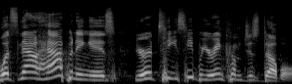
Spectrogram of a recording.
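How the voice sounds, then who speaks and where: Speaking at a very fast pace in an animated tone, a man makes very wide pitch swings, and the sound is dry and close with no echo. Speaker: network marketing trainer. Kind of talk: motivational seminar talk.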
